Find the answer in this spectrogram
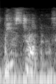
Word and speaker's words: Stroganoff: and during the Soviet pronounce stroganoff everybody knows be strong enough is that right so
